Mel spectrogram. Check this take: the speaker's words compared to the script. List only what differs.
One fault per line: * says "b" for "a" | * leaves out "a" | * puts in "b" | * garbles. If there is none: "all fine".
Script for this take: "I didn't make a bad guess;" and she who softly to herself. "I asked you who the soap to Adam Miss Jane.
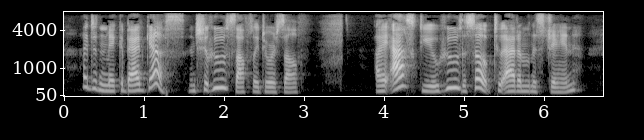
all fine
